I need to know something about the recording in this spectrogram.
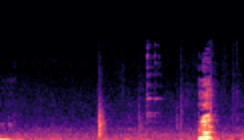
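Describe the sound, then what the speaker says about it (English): Two sharp hiccups break through a quiet room, the second louder than the first, with faint background murmur and no clear talk. "I've now got hiccups."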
